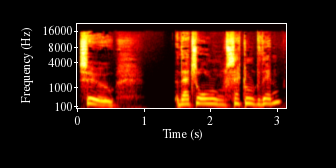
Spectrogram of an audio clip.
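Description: A man's voice: high-pitched, drawn-out words, darkish tone, no room sound, studio quality, voice pushed up, full character voice. A man voicing an earnest, pedantic young king who stammers and lectures cheerfully. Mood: earnest, fussy. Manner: pedantic, self-satisfied, stammering.

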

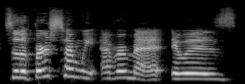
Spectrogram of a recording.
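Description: Woman chatting on a podcast, high bright voice, kinda stuffy nasal, tells stories all animated. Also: moderate pace. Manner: animated storyteller. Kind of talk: casual chat.

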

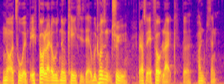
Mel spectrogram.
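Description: A young man hosting a podcast, chatting casually and slangily in an animated, repetitive way. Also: deep voice, fast talker. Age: young adult. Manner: animated, repeats phrases for emphasis, slangy. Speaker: podcast host. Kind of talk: casual opinionated chat.

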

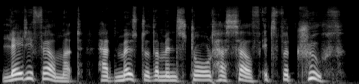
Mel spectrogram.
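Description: A woman playing a loud, pleading ghost king. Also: mid-range voice, big pitch swings, moderate pace, dry recording, studio quality, voice pushed up, natural voice. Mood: desperate. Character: ghost of a male king, anxious and cowed.

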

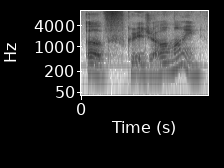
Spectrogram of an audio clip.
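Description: A podcast co-host chatting casually, easygoing and unhurried, laughing often. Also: mid-range voice, animated, fairly bright tone. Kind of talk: casual chat.

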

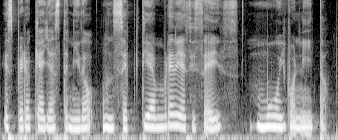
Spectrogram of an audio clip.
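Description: A woman hosting a children's podcast, telling a history story in a gentle, simple storytelling way. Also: medium pitch, flat delivery, takes it slowly, gravelly.

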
